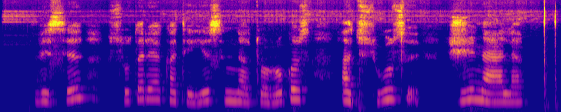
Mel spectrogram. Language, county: Lithuanian, Kaunas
